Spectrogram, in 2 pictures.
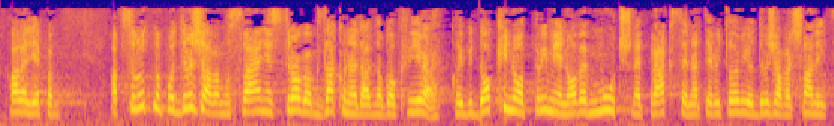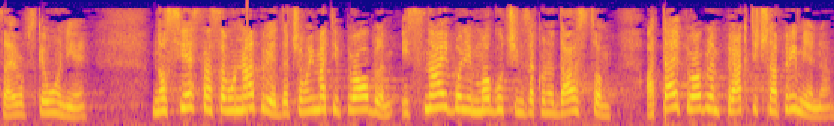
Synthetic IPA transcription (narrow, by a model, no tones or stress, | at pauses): xʋaːlˠalʎe̞pa | apso̞lˠut̪no̞po̞d̪r̩ʒaːʋamusʋaːjaɲe̞st̪ɾo̞ɡo̞ɡzako̞no̞d̪aʋno̞ɡo̞kʋiːɾako̞jibid̪o̞kinuo̞pɾimje̞nuo̞ʋe̞mut͡ʃne̞pɾakse̞nat̪e̞ɾit̪o̞ɾijud̪r̩ʒaʋat͡ʃlanit̪sae̞wɾo̞pske̞uːnije̞ | no̞sʋje̞st̪nasamunapɾie̞d̪̚d̪ːat͡ɕemoimat̪ipɾo̞ble̞misnaːjbo̞ʎimːo̞ɡuːt͡ɕimzako̞no̞d̪aːʋst̪ʋo̞m | at̪aːjpɾo̞ble̞mpɾakt̪it͡ʃnapɾimje̞na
